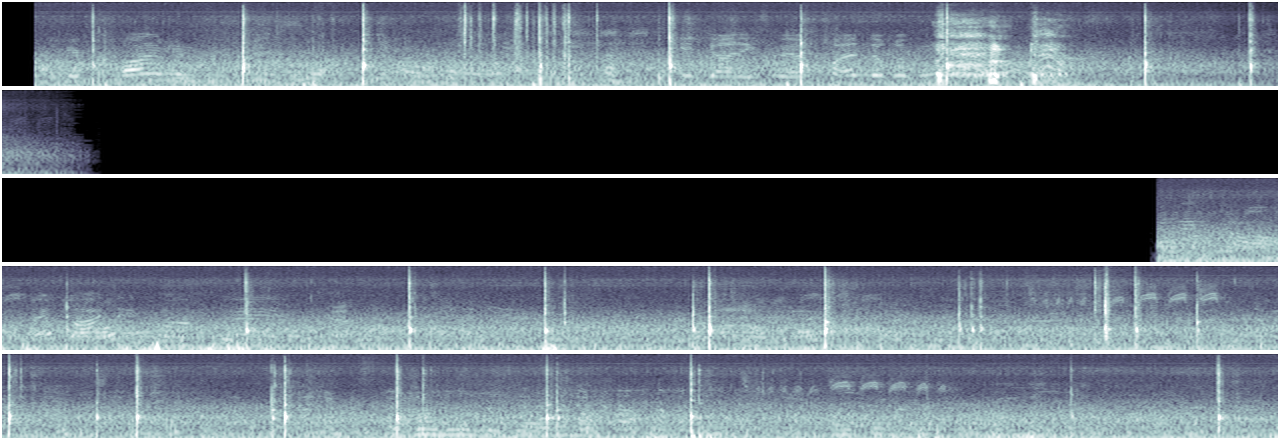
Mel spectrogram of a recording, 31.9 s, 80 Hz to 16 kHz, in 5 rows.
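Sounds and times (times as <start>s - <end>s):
wooden paddles hitting ball: 0.4s - 4.2s, 5.7s - 6.4s, 21.1s - 22.0s, 22.6s - 29.4s, 30.8s - 31.9s.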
